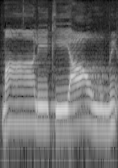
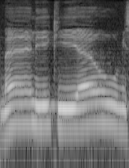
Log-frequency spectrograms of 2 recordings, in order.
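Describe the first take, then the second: First: The 'yau' sound is said harshly and forcefully. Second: The 'yau' sound is said softly and gently. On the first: The speaker calls it wrong. "jangan maliki yaumi ... Bunyi garang sangat tu" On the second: The speaker calls it right. "sebab tu kita sebut lembut"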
